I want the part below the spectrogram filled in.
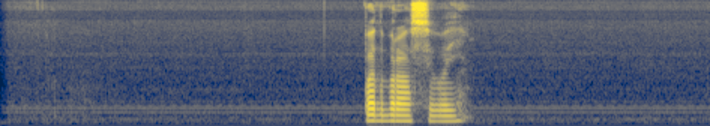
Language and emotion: Russian, neutral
